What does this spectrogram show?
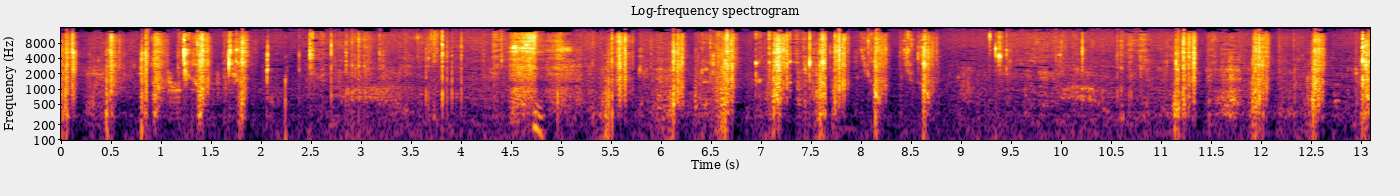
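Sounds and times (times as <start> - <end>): seeds being chewed and crunched: 0.0 - 13.0.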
